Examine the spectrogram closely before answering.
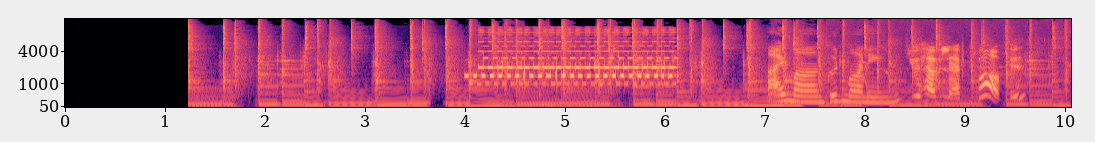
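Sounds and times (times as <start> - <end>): phone ringtone trilling: 4.0 - 6.2
soft background music: 4.0 - 10.0.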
